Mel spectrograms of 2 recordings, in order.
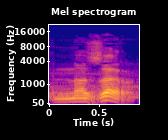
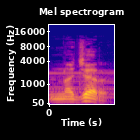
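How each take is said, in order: First: The middle consonant is a z sound. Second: The middle consonant is a j sound. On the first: The speaker calls it right. "We say nazar" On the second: The speaker calls it wrong. "not najar"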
